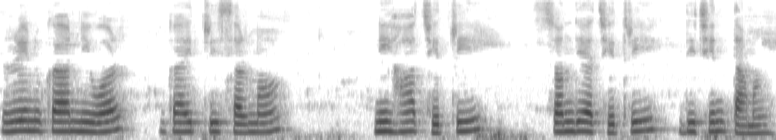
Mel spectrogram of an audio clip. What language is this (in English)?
Nepali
